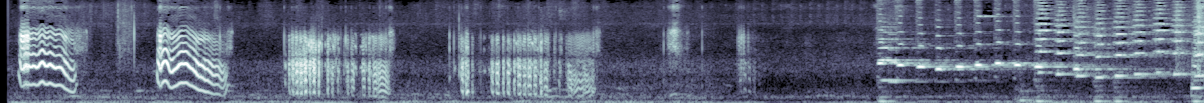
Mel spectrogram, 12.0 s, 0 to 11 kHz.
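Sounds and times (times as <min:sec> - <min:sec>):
puppies whining: 0:00.1 - 0:00.9, 0:01.6 - 0:06.0.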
